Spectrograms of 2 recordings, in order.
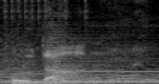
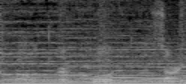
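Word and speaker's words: Fódlan: Also, How do you I looked up, and the game is set in Fuldan. Fodlan. It's pronounced Fodlan.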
